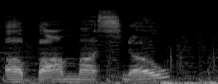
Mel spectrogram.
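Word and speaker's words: Abomasnow: mean i kind of did that's how i pronounce it like i'm aware it's technically obama snow but it's easier to just say obama snow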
